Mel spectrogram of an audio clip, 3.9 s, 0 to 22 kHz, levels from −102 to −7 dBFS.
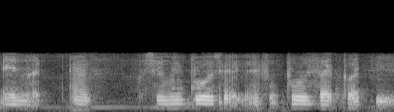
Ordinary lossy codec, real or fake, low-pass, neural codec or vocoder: none; fake; 3.6 kHz; codec, 32 kHz, 1.9 kbps, SNAC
